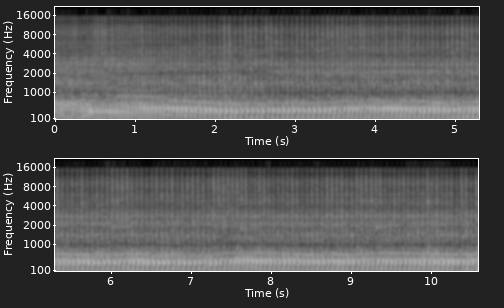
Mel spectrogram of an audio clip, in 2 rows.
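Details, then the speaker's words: DR TR-1 walk-behind trimmer, Kawasaki FC150V 6.75 hp, after long storage: idles but won't rev up, flat strained buzz, keeps running only with choke pushed on; fuel starvation at high speed, main jet suspected plugged in gummed carburetor. "if I come over here and push the choke on manually Rev Run 2 it's definitely starving for gasps shame on you yeah so we have a carburetor problem with this unit here"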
